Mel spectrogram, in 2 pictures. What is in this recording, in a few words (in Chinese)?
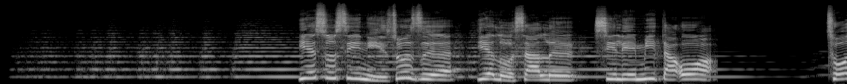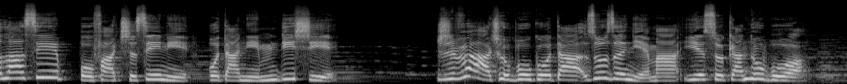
凉山彝语; 以色列橄榄山; nuosu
